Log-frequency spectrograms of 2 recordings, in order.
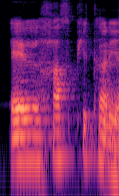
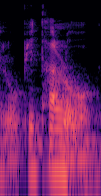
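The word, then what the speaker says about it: L'Hôpital: 한 거라고 보시면 되겠고, 또한 뭐 엘 하스피탈이 아니라 로피탈로 읽는다라는 것을 유의를 하시면 되겠습니다.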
